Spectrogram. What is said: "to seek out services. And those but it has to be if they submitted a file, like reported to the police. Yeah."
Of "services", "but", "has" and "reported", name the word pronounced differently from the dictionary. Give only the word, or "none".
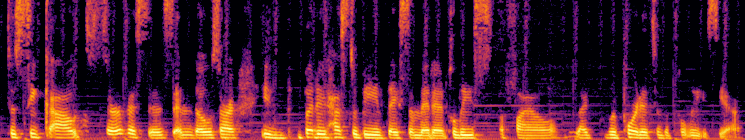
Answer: none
